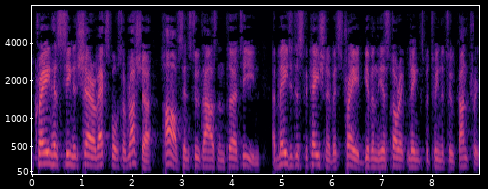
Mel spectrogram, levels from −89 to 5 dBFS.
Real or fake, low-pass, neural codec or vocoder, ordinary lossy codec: real; 7.2 kHz; none; AAC, 32 kbps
